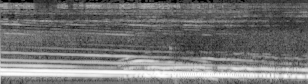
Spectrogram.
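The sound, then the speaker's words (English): Several human voices howl together in imitation of a wolf pack on the radio show Native Roots Radio Presents I'm Awake, loud sustained tones overlapping and sliding slowly downward in pitch over about three seconds. “Howl, you guys. That was awesome.”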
